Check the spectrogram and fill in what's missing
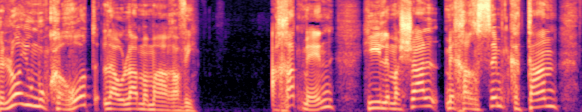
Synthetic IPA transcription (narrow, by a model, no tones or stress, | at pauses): elo̞hajumukʰaʁo̞tlao̞lamhamaːʁavi | ʔaχatmehenhile̞maʃalme̞χaʁse̞mkatan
